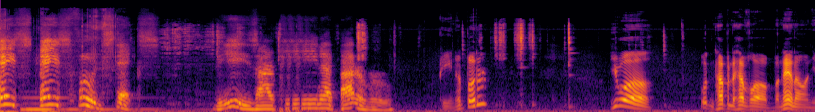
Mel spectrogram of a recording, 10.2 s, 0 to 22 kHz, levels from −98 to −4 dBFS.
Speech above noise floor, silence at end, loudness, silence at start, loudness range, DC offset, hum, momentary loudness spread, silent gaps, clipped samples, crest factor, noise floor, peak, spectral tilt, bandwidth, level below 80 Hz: 30 dB; 0 s; -28 LUFS; 0 s; 4 LU; under 0.1%; none; 20 LU; none; under 0.1%; 24 dB; -58 dBFS; -6 dBFS; -4 dB/octave; 16 kHz; -58 dBFS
